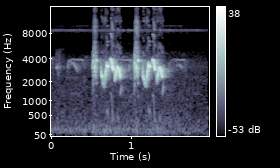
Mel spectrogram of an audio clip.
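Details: Two lively bursts of chirpy, slurred whistles from a sooty-headed bulbul used to lure birds for trapping, each phrase starting with a sharp note and tumbling downward.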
